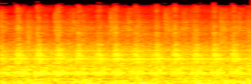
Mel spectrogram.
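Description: A car engine roars steadily and loudly, a rough, rhythmic mechanical drone with pulsing low harmonics, as the driver downshifts and drifts the car into Pompeo Castelli street. No one speaks.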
